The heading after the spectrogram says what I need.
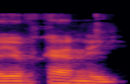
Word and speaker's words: Yevhenii: Yeah, Yevhenii.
